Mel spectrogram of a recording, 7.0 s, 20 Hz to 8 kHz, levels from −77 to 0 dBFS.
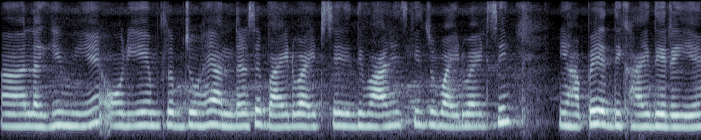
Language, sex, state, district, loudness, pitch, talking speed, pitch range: Hindi, female, Bihar, Jamui, -15 LUFS, 230 Hz, 215 wpm, 225-245 Hz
